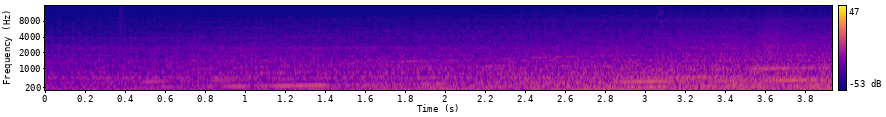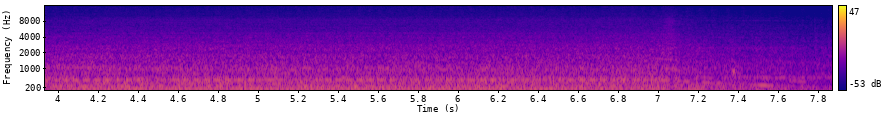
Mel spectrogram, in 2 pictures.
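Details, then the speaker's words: 2018 Case IH Farmall 120C tractor, 120 horsepower diesel: smooth, even drone rising slightly with throttle, steady pitch, no knocks or misses; normal running. "the sound of case IH power at its finest it's a 2018 model 120 horsepower"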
